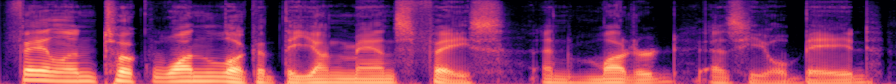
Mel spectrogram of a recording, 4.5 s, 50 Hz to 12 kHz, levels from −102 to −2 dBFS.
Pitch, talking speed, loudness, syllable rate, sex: 105 Hz, 190 wpm, -19 LUFS, 4.6 syllables/s, male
